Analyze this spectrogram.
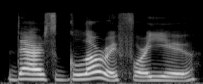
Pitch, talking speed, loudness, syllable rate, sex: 215 Hz, 120 wpm, -15 LUFS, 3.2 syllables/s, female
